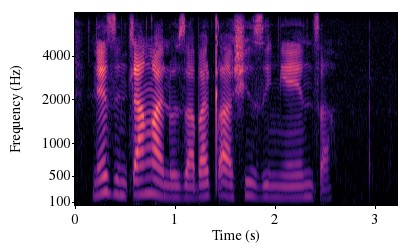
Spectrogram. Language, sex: Zulu, female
